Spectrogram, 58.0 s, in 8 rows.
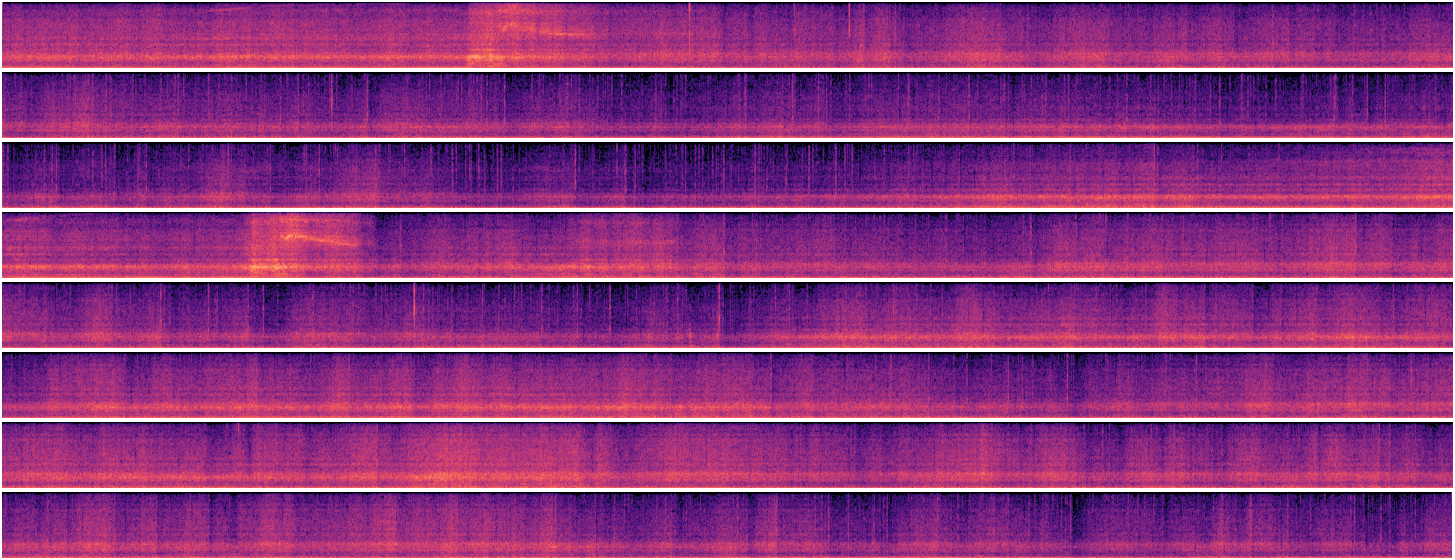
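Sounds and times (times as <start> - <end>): car engine accelerating: 0.0 - 58.0
heavy wind noise: 0.0 - 58.0
road noise: 0.0 - 58.0.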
